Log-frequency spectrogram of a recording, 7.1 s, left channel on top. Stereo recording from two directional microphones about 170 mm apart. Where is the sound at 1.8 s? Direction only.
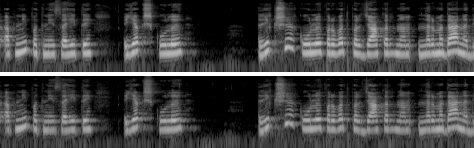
25° left (ahead or behind).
